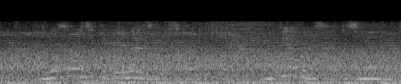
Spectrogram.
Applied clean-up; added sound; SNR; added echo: none; Rain; 0 dB; reverberation time 2.1 s.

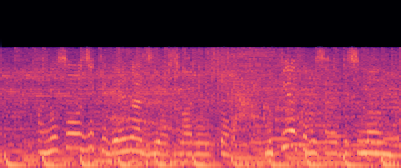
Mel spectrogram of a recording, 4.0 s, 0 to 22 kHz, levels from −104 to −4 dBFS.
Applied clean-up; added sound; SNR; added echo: none; none; none; none.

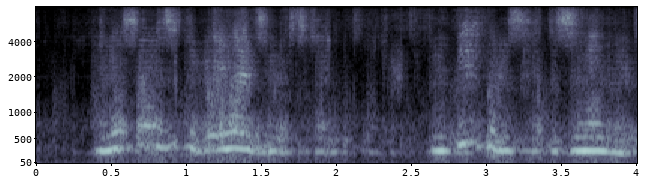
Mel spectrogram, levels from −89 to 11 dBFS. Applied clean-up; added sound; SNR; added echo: neural separator model SepFormer DNS4.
